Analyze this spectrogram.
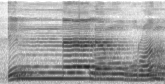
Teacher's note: ان میں نون مشدد پہ غنہ ہے، نا الف مدہ ہے، 2 حرکات لمبا ہے۔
